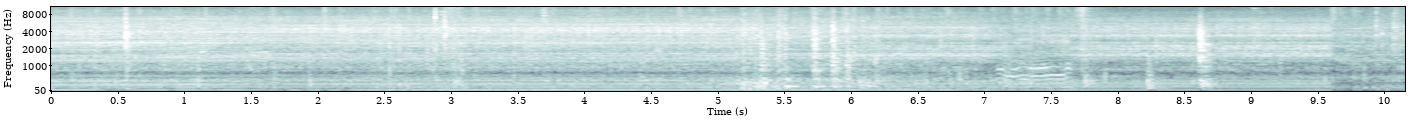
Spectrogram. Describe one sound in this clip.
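Tyres crunch and scrape over rocks.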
